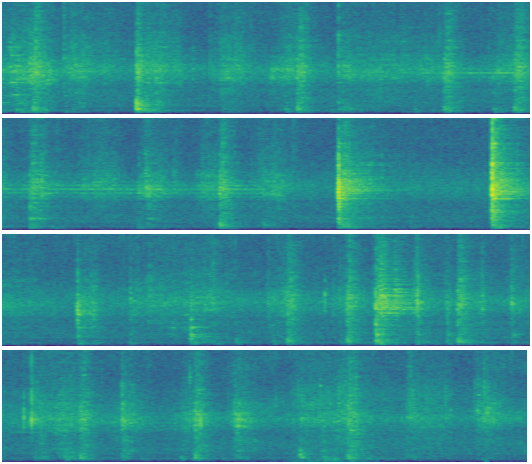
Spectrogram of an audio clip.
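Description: Spatula stirring and scraping a thick coconut-and-jaggery filling around a nonstick pan, with irregular scrapes and knocks against the pan, a few of them sharper.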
